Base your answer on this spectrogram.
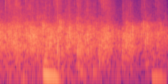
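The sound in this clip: Audience applause welcoming a panel of women advocates on stage: a loud, continuous wash of many hands clapping that holds steady and unbroken for the whole stretch.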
